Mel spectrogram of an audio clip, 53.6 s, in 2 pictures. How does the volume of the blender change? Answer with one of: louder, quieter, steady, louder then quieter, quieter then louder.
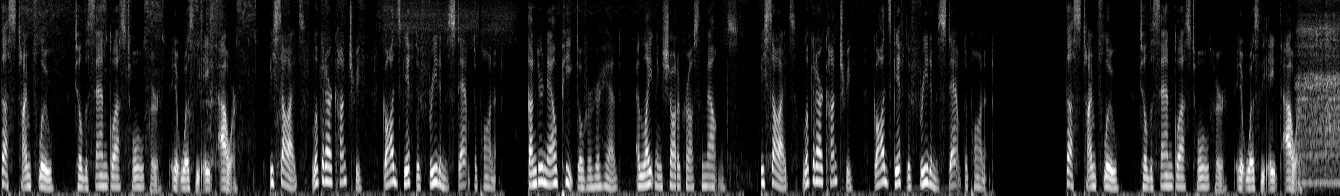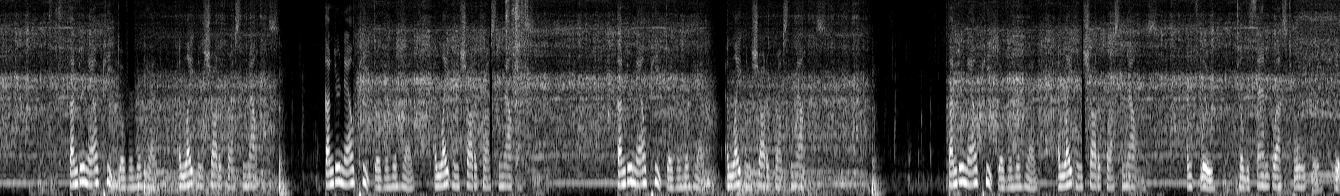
steady.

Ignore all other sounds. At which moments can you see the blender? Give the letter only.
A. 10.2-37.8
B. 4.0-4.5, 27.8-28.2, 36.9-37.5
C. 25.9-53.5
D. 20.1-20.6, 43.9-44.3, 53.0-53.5
C.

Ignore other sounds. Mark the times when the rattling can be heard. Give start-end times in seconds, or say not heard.
4.0-4.5, 27.8-28.2, 36.9-37.5.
